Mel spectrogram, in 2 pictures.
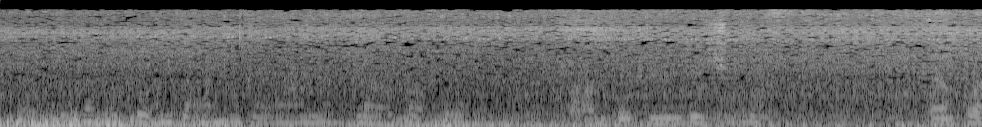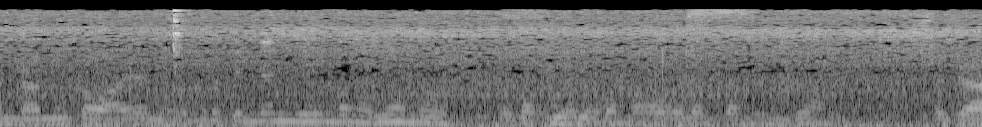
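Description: A pickup truck engine hums close by.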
